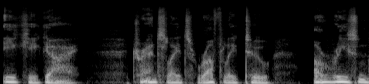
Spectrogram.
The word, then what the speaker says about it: Ikigai: Ikigai, pronounced Ikigai, translates roughly to a reason for being, or the reason you wake up in the morning.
